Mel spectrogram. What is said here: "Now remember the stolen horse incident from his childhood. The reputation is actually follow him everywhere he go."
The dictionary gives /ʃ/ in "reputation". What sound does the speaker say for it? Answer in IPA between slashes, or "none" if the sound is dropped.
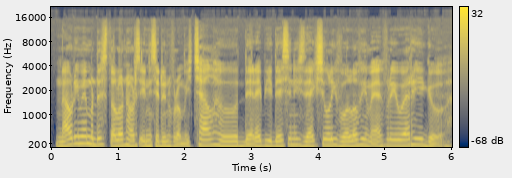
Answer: /s/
